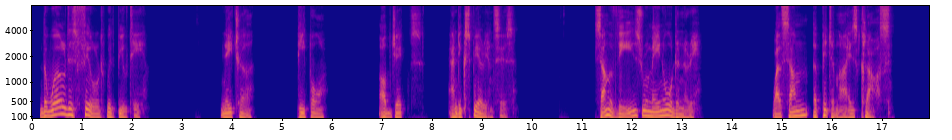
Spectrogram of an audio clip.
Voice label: vo, male voice; jaquar

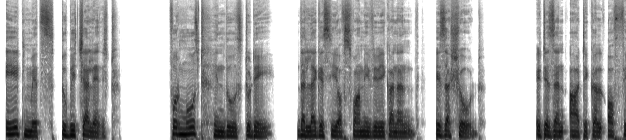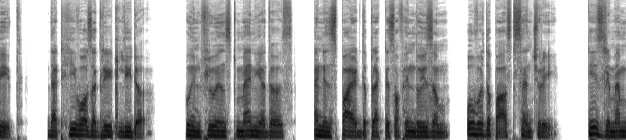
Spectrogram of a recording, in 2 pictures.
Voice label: English Narration, male voice

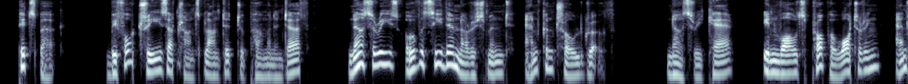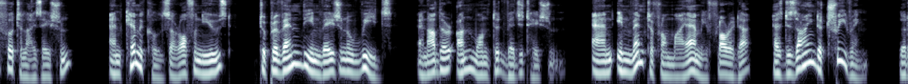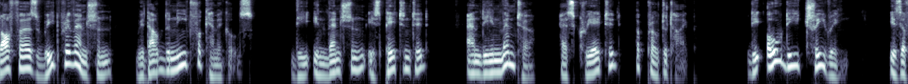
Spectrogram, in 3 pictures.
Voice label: eng, male voice

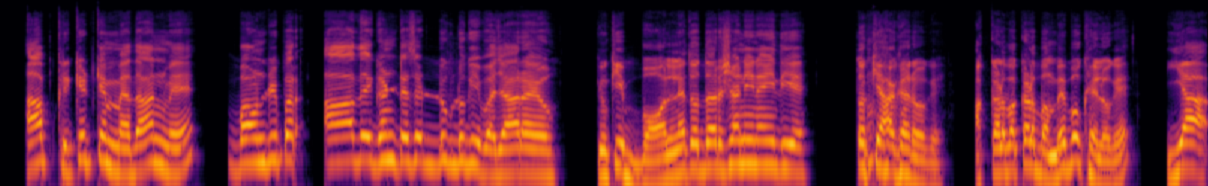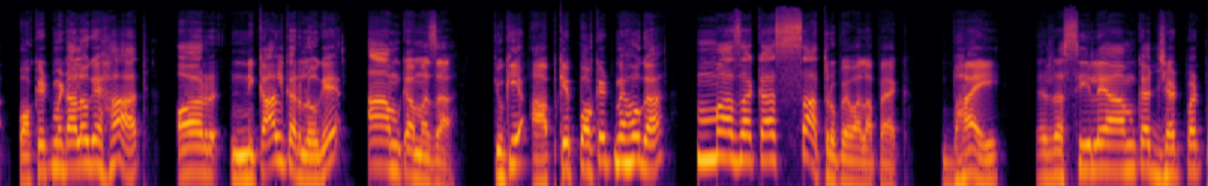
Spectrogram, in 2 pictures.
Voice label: hindi sample, male voice

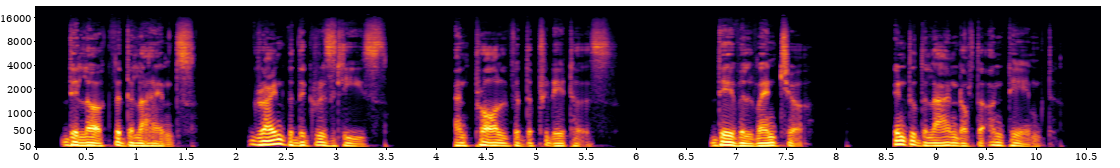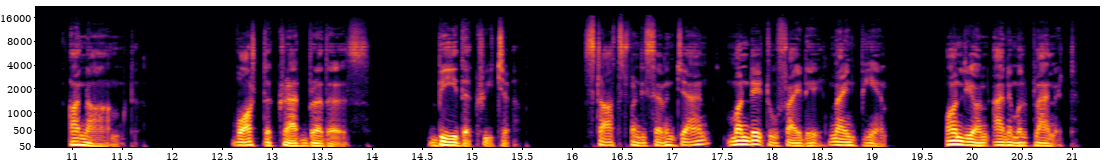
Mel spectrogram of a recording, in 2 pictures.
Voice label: eng, male voice

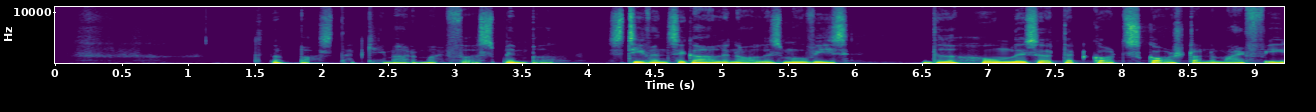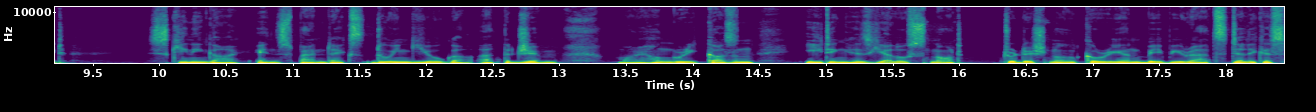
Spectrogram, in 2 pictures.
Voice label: english condom, male voice; Manforce

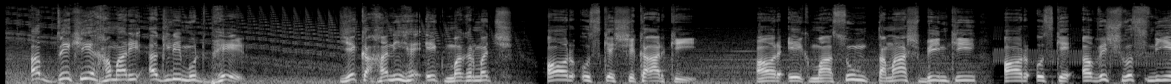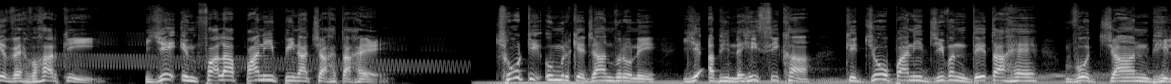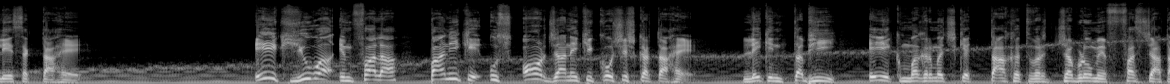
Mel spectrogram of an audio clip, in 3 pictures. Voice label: Animal, Discovery (Hindi), male voice

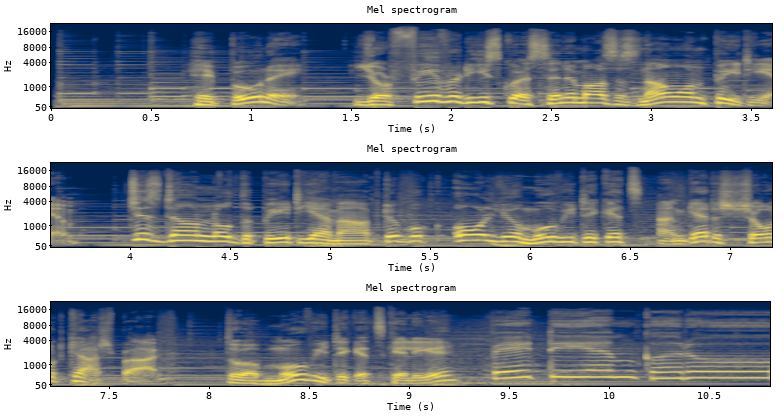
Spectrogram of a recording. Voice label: Eng MVO, male voice; Paytm

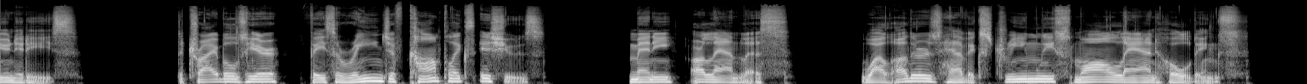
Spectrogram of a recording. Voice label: Maharashtra District Vo, male voice

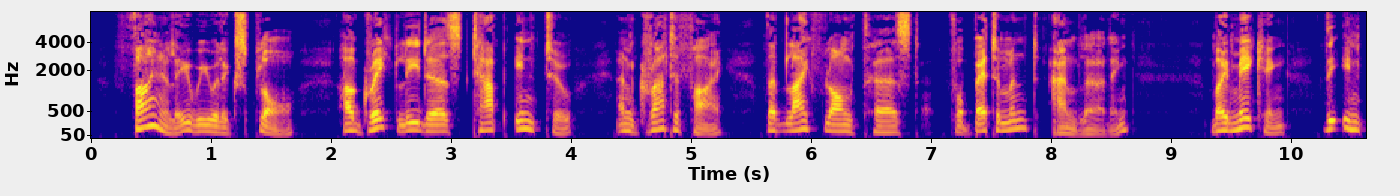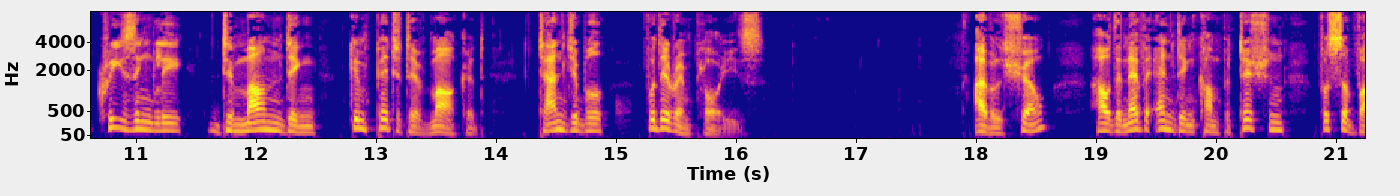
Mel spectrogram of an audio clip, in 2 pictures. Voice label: english sample, male voice

